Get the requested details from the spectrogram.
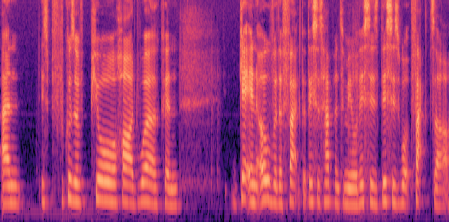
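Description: The speaker goes at a fairly slow pace. The intonation stays flat and monotone. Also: woman, medium pitch for a woman. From Luxembourg. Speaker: dancer and choreographer. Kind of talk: interview. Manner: hesitant, many fillers.

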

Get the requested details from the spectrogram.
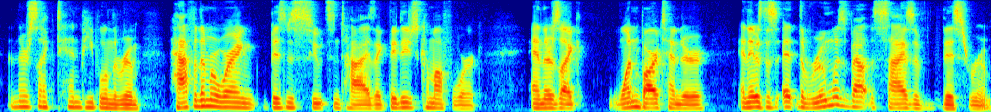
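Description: A normal speaking voice from a man with an American accent, medium in pitch, fairly quick, with ordinary pitch variation. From US Pacific Northwest (Spokane, Washington). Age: 20s. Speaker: DJ and music producer. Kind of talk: casual chat. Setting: studio.

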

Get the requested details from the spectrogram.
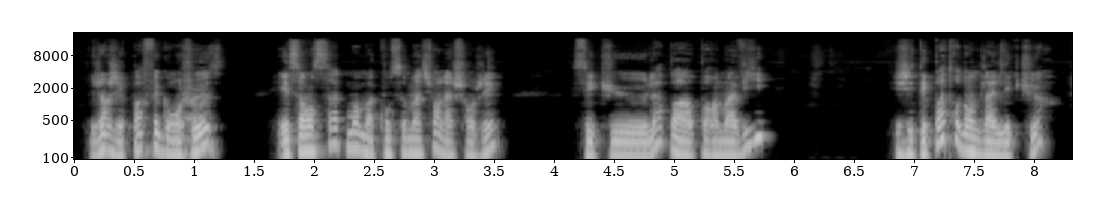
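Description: A man's medium-pitched, somewhat breathy voice with a dark, mellow tone, lively intonation and very even loudness, at a moderate pace with long, frequent pauses, on a very clean recording with a silent background. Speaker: podcast co-host. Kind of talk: casual chat. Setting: studio. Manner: talkative, rambling.

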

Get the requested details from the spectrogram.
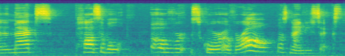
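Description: An American-accented woman with a high pitch. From US, Pittsburgh. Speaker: podcast host. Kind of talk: history podcast chat with scripted research reading.

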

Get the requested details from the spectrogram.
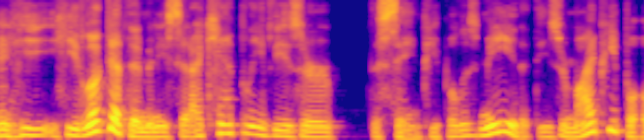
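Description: On a very clean recording with a silent background, a man with an American accent and medium pitch speaks at a moderate pace. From Massachusetts. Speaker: podcast host. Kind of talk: casual conversation. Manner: hesitant, filler-heavy, restarts.

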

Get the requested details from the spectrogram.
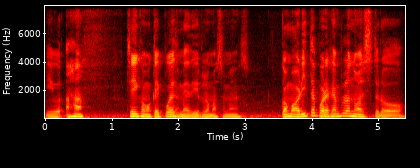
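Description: A man speaks at a fairly quick pace with ordinary pitch variation. His is an unremarkable speaking voice. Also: medium pitch for a man. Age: 20s. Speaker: podcast guest. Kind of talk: casual chat.

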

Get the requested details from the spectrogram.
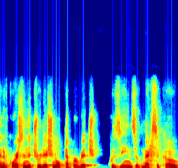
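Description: Here is a man with an American accent and an ordinary speaking voice. He talks at a moderate pace with lively intonation. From New Jersey, Bergen County. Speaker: chef and author. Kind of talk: talk and Q&A. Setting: video call.

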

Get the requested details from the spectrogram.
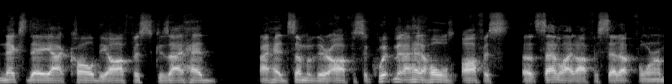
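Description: In a Tennessee accent, a man talks at a fairly quick pace against a quiet background. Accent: Southern US (Tennessee). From East Tennessee. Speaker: construction business coach. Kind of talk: interview.

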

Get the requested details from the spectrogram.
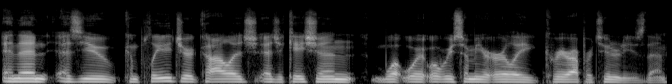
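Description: A man's normal speaking voice, medium in pitch, at a moderate pace with hardly any pauses, in a dry, close sound with no echo. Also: fairly even intonation. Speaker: podcast host. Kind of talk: interview, hosting a podcast. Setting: remote interview.

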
